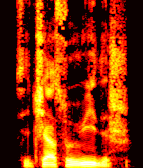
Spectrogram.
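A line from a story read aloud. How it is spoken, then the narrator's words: Mutter. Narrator (Russian): буркнул Тан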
